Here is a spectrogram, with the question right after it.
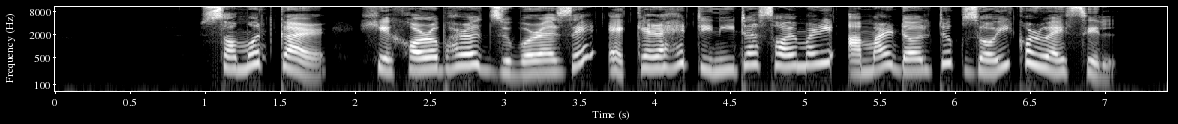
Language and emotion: Assamese, surprised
